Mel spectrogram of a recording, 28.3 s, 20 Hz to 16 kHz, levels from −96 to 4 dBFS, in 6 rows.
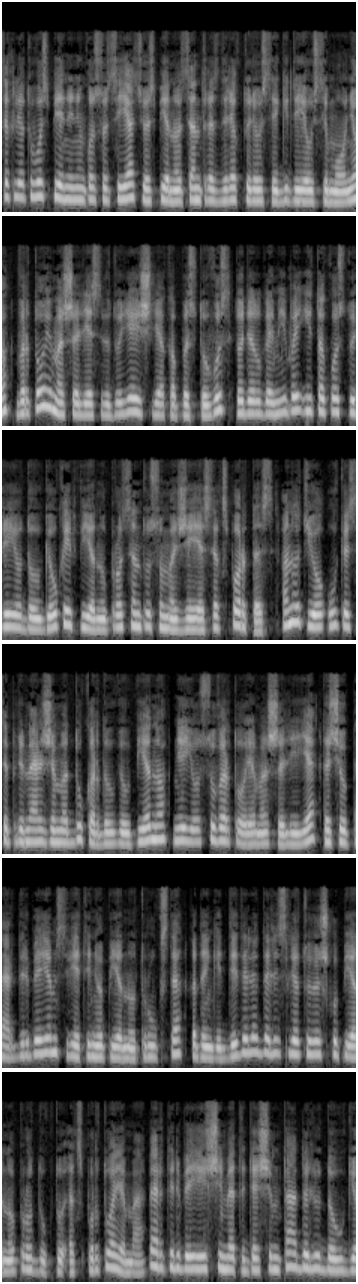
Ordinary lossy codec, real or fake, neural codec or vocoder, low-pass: MP3, 48 kbps; fake; vocoder, 22.05 kHz, 80 mel bands, WaveNeXt; 9.9 kHz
